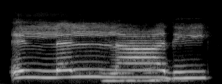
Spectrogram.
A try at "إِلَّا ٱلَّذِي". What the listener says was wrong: इल्लल्लज़ी। लाम को खींचना नहीं है, वी को खींचना है। इल। लज़ी। इल्लल्लज़ी।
